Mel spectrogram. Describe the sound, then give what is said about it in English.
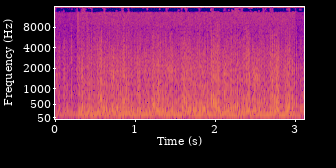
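The heartbeat of an unborn baby just 28 days after conception, picked up through a monitor: a muffled, steady whooshing rumble that fills the few seconds on its own, fairly loud, with no voices. “You are listening to the sound of the heartbeat of an unborn baby just 28 days after conception.”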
